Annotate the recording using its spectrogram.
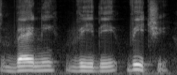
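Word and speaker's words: veni, vidi, vici: classical, because of course, if you read it in ecclesiastical, it's veni vidi vichi. perfectly fine as a pronunciation, not how the Romans would pronounce it.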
